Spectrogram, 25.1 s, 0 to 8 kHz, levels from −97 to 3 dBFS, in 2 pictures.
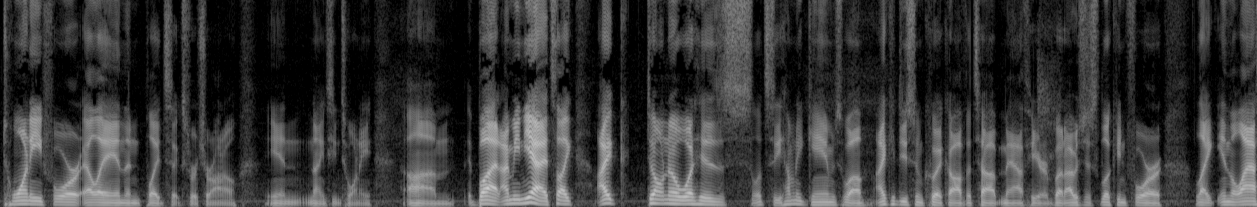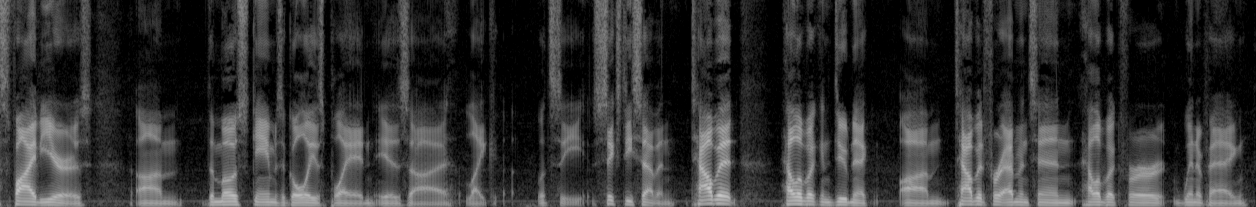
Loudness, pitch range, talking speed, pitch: -29 LUFS, 85-115 Hz, 180 wpm, 100 Hz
